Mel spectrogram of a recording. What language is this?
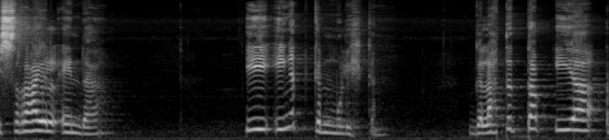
Indonesian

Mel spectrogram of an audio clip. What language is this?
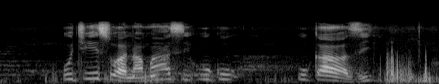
Xhosa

